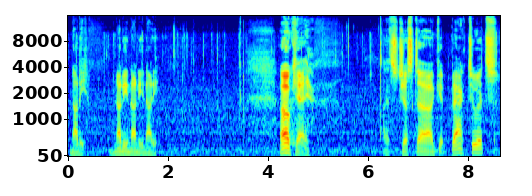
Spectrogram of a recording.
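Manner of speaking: plain reading voice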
